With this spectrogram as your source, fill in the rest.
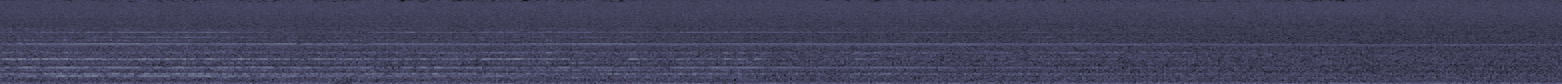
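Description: A choir sings softly, sustained chords ringing in a large hall.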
